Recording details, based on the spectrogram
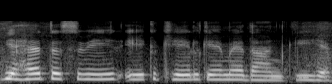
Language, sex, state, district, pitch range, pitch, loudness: Hindi, female, Chandigarh, Chandigarh, 220-250 Hz, 230 Hz, -18 LUFS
